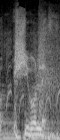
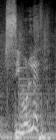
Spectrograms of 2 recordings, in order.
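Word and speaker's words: shiboleth (שיבולת): Cada que se encontraban con un desconocido, le pedían decir la palabra en hebreo shiboleth. La palabra por sí misma no tiene ningún significado importante, pero las personas que no eran galaditas lo pronunciaban siboleth Así que con solo el sonido de la S.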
